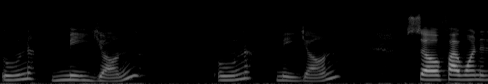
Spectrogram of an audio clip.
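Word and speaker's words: millón: a million and that's a cognate it's just pronounced un milon unon so if I wanted to say like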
